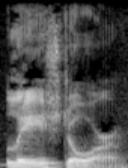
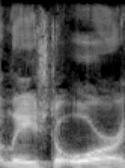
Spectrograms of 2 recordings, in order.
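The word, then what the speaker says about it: L'Âge d'Or: L'Age d'Or, the Golden Age.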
